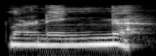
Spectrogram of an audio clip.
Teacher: It's kind of a nasalized N with a stop that is a G sound. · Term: NG sound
